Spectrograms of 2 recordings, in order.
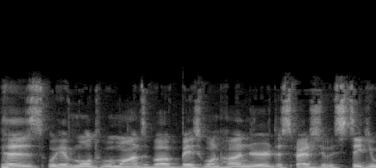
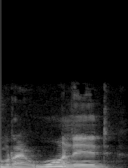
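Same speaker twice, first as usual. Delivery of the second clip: voice cracks on the word "wanted"; 3 semitones higher than usual. Speaker talking about their Copperajah, voice cracking. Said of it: "my voice cracked there".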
